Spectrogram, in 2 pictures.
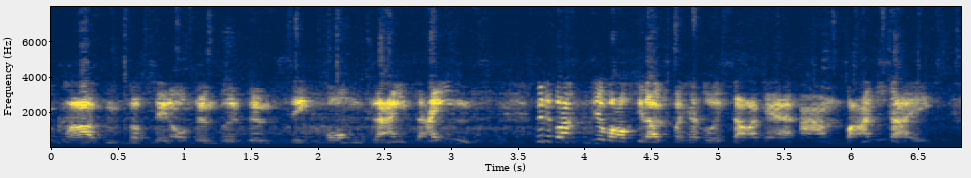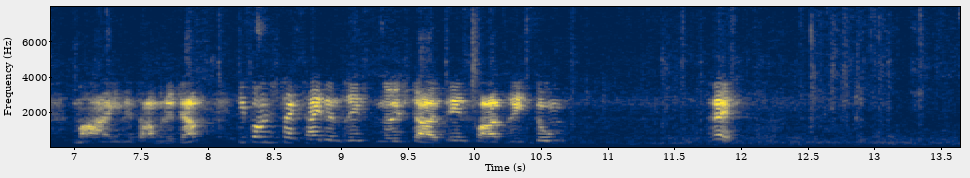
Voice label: bahnansager; animateur

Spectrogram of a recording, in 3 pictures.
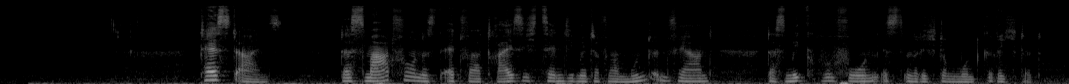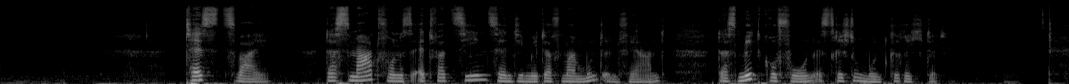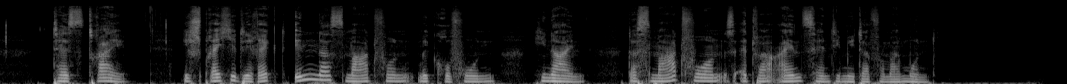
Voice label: mikrofontest distanz

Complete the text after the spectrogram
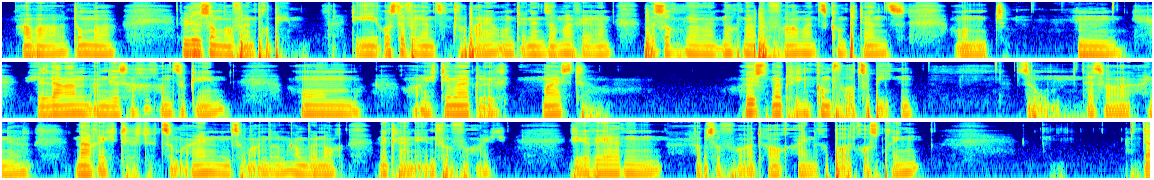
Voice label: nachrichten

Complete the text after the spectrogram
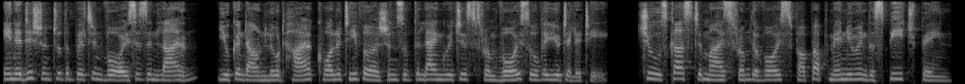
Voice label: stimmen in hoher qualitat

